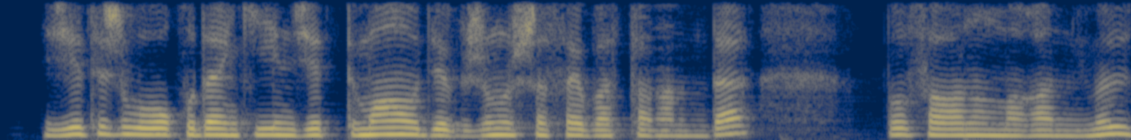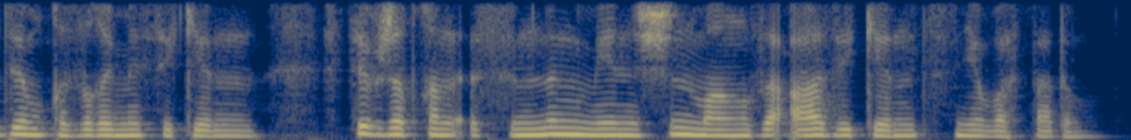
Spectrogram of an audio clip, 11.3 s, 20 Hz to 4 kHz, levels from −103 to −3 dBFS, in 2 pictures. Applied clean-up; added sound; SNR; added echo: neural mask model DeepFilterNet 3.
